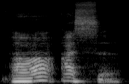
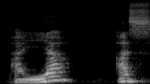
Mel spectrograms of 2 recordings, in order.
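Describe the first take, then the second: First: The two vowels join with no glide between. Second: A 'ya' glide is inserted between the vowels. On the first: The speaker calls it right. "그렇게 읽으면 돼요" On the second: The speaker calls it wrong. "기존 이제 가르치는 서양 방식은"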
